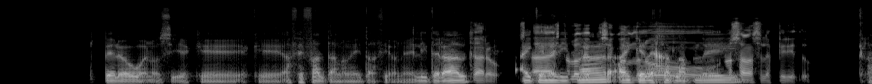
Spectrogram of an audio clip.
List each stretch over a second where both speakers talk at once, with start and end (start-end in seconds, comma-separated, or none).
5.2-7.5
